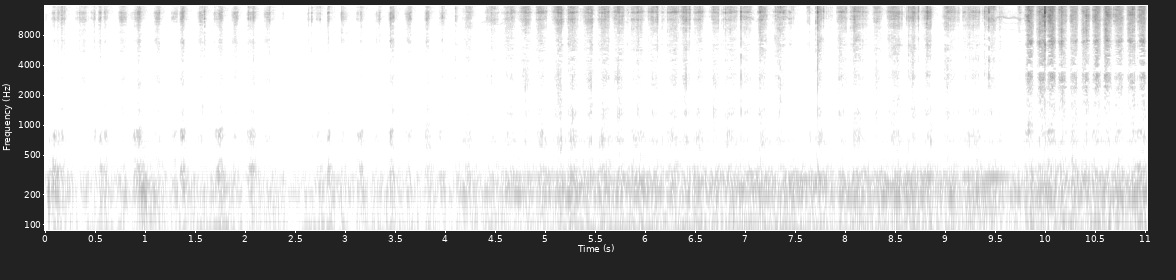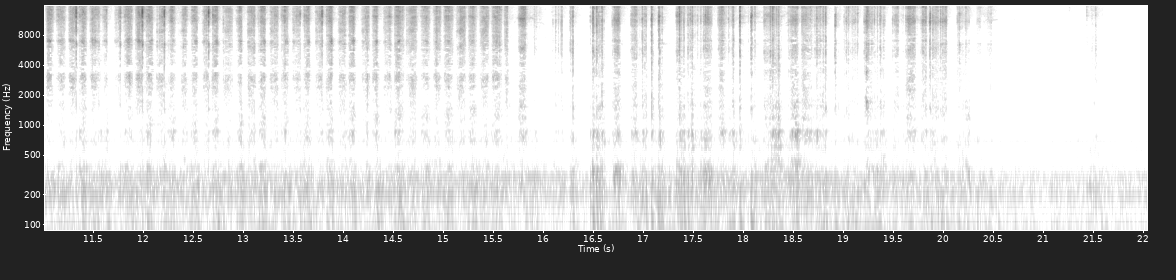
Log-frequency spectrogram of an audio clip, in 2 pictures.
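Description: Thin metal blade scraping caked dirt and corrosion out of an old padlock's galvanized steel casing: rapid, gritty scrapes, heavier from about halfway through, stopping shortly before the end.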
